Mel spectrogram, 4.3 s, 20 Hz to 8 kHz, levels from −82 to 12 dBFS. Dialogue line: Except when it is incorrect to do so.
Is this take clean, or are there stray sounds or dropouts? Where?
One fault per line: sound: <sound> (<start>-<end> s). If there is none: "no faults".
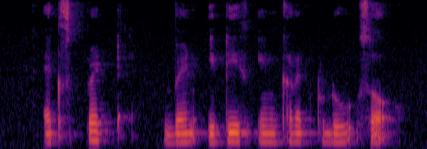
no faults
